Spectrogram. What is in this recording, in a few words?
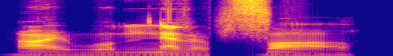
"I Will Never Fall", human male heroic; customnpcs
